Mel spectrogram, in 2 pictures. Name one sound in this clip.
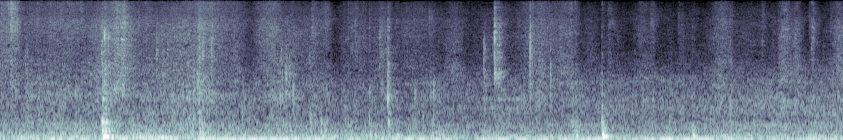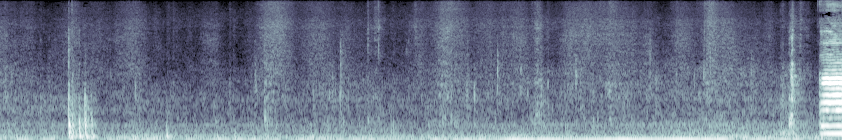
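Small plastic pots knock and rustle as they are handled.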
